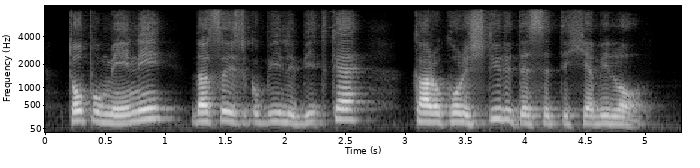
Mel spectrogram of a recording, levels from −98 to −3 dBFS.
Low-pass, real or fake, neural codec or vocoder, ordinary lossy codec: 7.2 kHz; fake; codec, 24 kHz, 0.5 kbps, DualCodec; none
